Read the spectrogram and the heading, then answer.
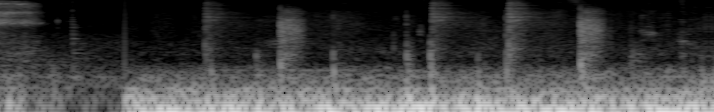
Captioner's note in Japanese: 鼻息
